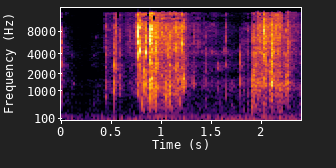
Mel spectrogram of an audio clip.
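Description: Crunchy chewing with repeated bites breaking up food, a steady crackling rhythm of crunches heard alone over a faint low hum.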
